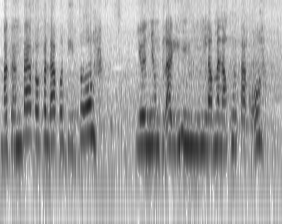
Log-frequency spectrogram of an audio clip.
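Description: A woman with a high-pitched voice speaks at a fairly quick pace with fairly even intonation, in a dry sound with no echo and noticeable background noise. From Philippines. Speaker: vlogger. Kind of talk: walking vlog. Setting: outdoors. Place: street. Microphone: phone near.

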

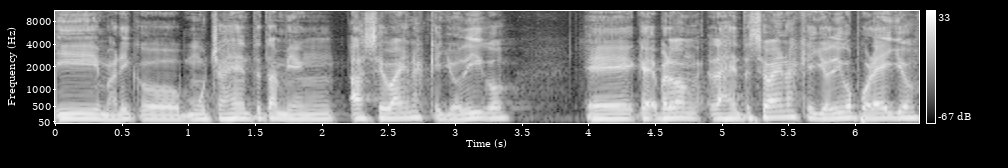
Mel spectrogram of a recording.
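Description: A man's fairly high, monotone, flat voice at a moderate pace over a quiet background. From Venezuela. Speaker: content creator. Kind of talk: casual chat. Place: studio. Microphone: studio mic.

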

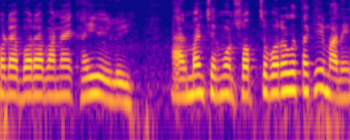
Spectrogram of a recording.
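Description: A woman's medium-pitched voice with a central Bangladeshi accent. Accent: Narsingdi regional dialect. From Narsingdi, Bangladesh. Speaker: cooking vlogger. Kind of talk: casual vlog chat.

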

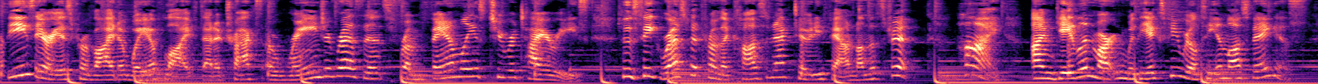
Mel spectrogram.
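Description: A woman speaks at a moderate pace while music plays clearly in the background. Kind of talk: scripted presentation. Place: home room.

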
